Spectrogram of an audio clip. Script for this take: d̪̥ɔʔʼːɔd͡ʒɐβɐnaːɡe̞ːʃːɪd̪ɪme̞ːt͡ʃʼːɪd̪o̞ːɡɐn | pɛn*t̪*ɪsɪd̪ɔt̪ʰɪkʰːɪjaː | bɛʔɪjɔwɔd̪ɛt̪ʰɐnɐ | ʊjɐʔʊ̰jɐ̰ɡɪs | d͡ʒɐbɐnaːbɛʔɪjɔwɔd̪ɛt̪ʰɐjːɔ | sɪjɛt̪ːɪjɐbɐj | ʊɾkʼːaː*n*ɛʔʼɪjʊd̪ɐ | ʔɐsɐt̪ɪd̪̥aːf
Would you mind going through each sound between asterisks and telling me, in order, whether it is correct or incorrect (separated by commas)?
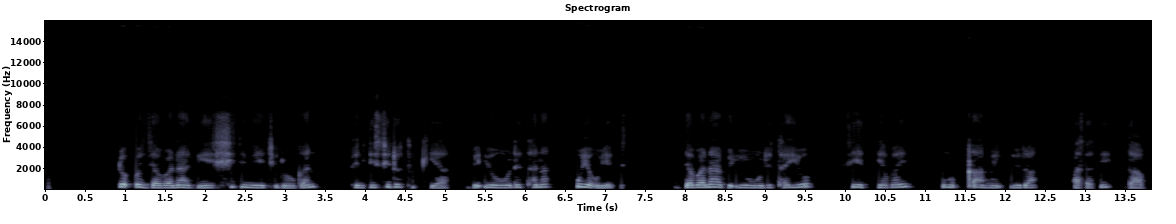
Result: correct, incorrect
